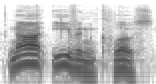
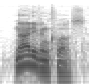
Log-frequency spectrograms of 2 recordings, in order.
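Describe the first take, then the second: First: "Not even close" said slowly and louder, each word hit; emphatic repeat. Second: Said in the usual way. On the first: Shown as a demonstration. Repair tech shooting down a chat guess, slow and emphatic. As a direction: drag out "Not even close" and lean hard on every word.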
